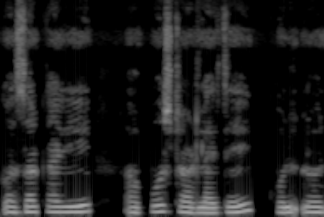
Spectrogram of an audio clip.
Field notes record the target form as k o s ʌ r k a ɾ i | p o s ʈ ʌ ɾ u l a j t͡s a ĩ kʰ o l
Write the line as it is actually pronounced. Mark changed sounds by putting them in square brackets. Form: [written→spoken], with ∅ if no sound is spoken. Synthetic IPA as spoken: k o s ʌ r k a ɾ i | p o s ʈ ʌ ɾ u l a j t͡s a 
